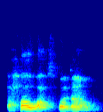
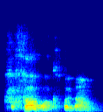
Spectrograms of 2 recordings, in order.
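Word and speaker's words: Haha Wakpadan: Now several Dakota speakers will teach us how to pronounce the creek's Dakota name. Ahawakpa. Ahawakpadam. Ahawakpadam. So Wakpa is river. Wakpadam would be creek. And Taha is the falls. The river of the falls.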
